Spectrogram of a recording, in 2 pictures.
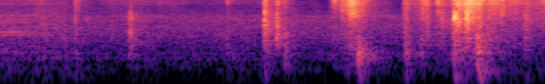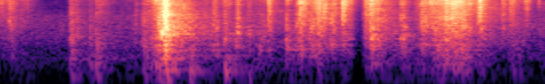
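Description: Plastic wrapping being torn and crinkled open on a sealed trading-card display box: scattered clicks and rustles, the loudest snap about three and a half seconds in.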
